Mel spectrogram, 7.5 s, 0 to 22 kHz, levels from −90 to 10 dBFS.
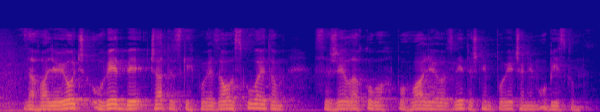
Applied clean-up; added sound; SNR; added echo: none; none; none; none.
